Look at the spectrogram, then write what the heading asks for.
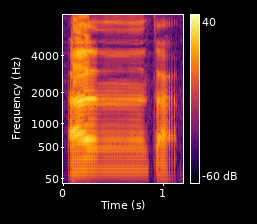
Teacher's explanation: Cara membacanya adalah suara nunnya disamarkan ke huruf ta. Anta san dan makhraj daripada huruf ta sendiri makhrajnya adalah ujung lidah kita. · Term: ikhfa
